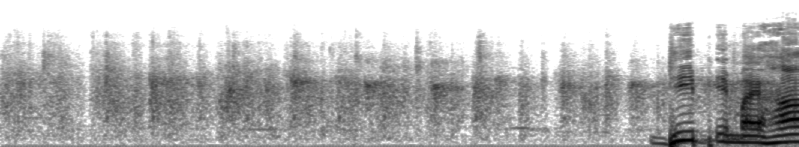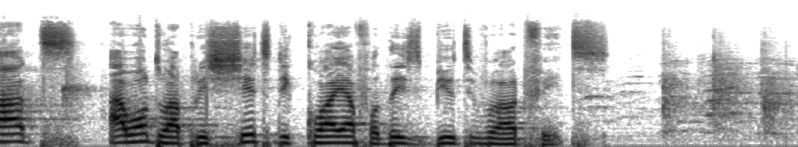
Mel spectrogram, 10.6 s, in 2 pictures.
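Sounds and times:
crowd clapping: 0:00.0 - 0:06.3, 0:09.6 - 0:10.6
speech: 0:04.3 - 0:09.2.

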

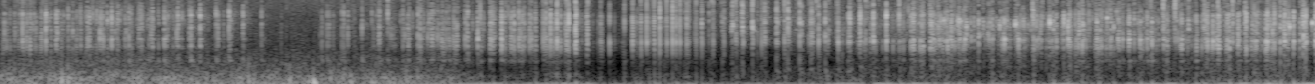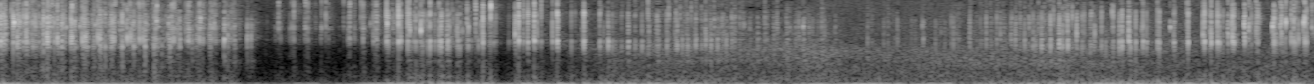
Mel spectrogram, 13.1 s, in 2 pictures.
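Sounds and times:
soft low rumble: 0:00.0 - 0:02.4, 0:09.3 - 0:13.1
intense scratching on a binaural head mic: 0:00.0 - 0:13.1.

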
